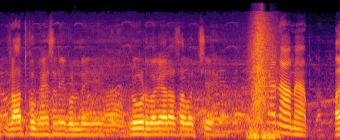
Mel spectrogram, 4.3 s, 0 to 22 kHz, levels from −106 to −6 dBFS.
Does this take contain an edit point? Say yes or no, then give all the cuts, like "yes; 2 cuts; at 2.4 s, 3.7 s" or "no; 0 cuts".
yes; 1 cut; at 3.3 s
